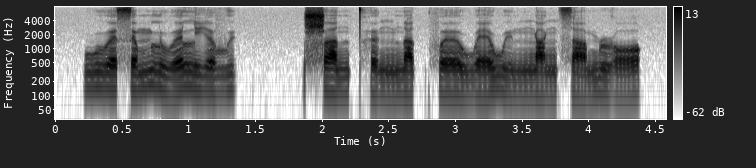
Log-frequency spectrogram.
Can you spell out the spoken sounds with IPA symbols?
wu˧ə̯sə˧˥mlu˨˩˦ə̯ li˧ə̯vɨ˦˥k̚ | ʂa˧nt̪ʰə˨˩ŋ na˨˩t̚fəː˨˩wɛ˨˩˦ wɨ˨˩nŋa˨˩ŋ sa˨˩˦mɹɔ˨˩˦

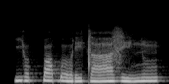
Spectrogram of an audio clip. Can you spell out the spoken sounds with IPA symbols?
jo˦k͡pɔ˦ ɓoː˨ɾi˨taː˨˦ zi˨ɲũ˦

